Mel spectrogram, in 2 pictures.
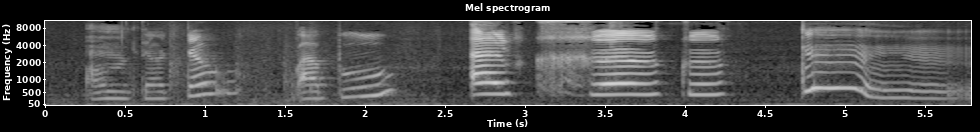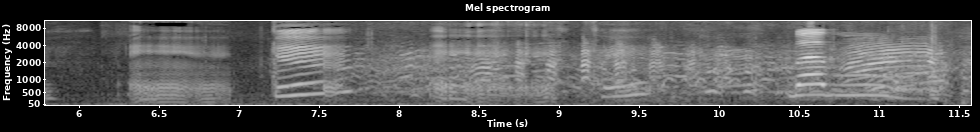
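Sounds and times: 
speech: 0.3s - 11.5s
baby babbling in sing-song baby talk: 2.8s - 9.6s
laughter: 7.4s - 11.5s.

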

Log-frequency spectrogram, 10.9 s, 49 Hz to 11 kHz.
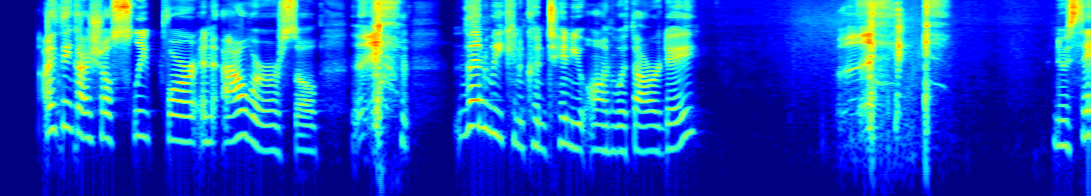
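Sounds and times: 
speech: 0.5s - 7.0s, 8.4s - 8.7s, 10.6s - 10.9s
man lying on a bed coughing raspily: 3.6s - 4.2s, 8.5s - 9.6s.

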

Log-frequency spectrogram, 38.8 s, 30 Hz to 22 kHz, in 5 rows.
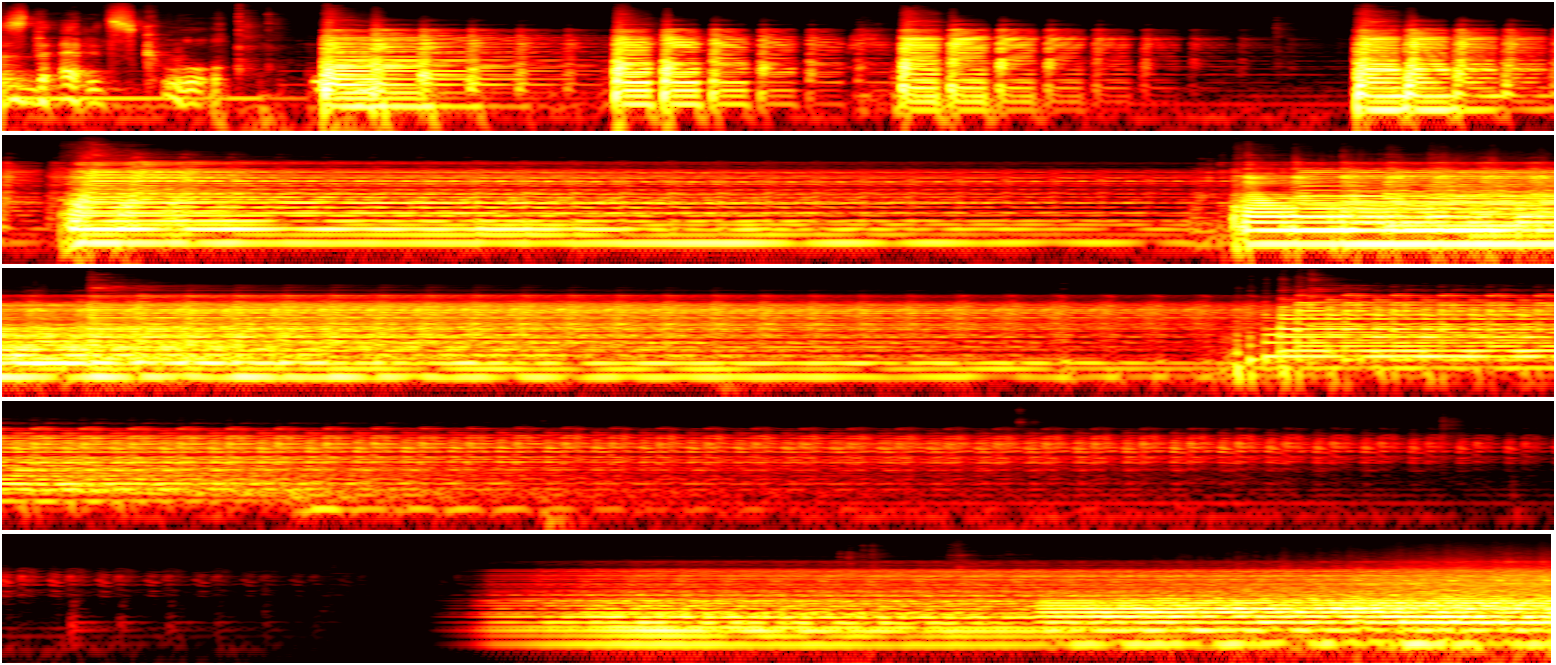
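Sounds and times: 
speech: 0.0s - 2.2s, 3.4s - 3.8s
electric guitar played through a space echo pedal: 0.0s - 6.0s, 6.8s - 27.9s, 33.4s - 38.7s.

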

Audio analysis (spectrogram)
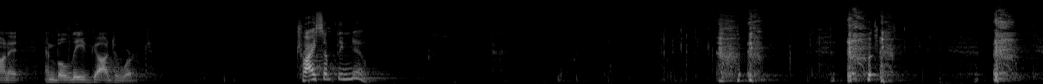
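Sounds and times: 
speech: 0.0s - 1.6s, 3.0s - 3.8s, 7.4s - 7.7s
breaths: 0.2s - 0.5s, 4.2s - 4.9s, 8.0s - 8.5s, 9.1s - 10.4s
person coughing after swallowing something the wrong way: 7.2s - 7.8s, 8.4s - 9.1s, 9.9s - 10.3s.

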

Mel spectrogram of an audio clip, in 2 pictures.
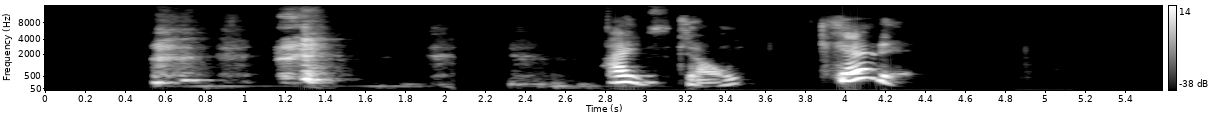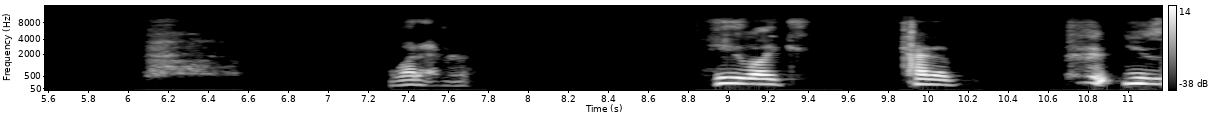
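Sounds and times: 
person coughing harshly: 0.6s - 1.6s
speech: 2.8s - 4.4s, 7.3s - 7.8s, 8.9s - 11.1s.

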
